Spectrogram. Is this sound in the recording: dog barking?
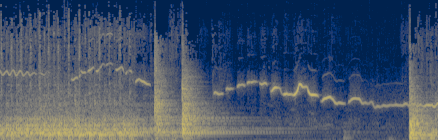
no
